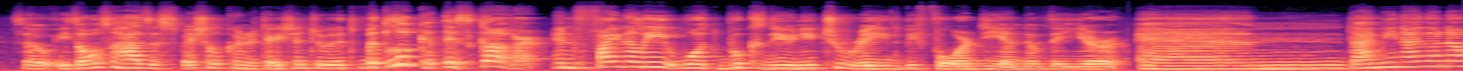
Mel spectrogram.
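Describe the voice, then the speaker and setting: Lower-voiced woman, expressive book vlogger. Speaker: book reviewer video host. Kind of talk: casual chat to camera.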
